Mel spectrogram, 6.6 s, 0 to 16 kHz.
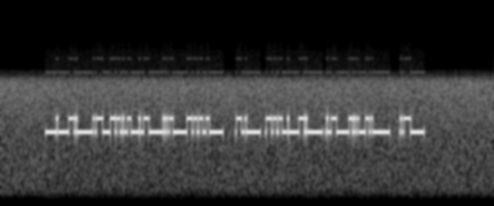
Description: TTY/TDD text telephone tones (45.45 baud Baudot), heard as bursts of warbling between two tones, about 400 Hz shift, 1600 Hz centre, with phone line noise. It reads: HE WAS IN CHARGE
